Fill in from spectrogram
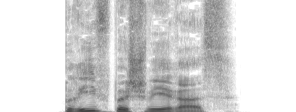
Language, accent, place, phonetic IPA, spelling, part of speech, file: German, Germany, Berlin, [ˈbʁiːfbəˌʃveːʁɐs], Briefbeschwerers, noun, De-Briefbeschwerers.ogg
- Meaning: genitive singular of Briefbeschwerer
